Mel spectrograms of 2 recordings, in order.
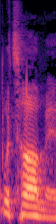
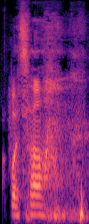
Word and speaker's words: Wattam: Google what Watam is. Watam. Google it's spelled WATTAM.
